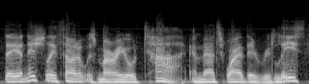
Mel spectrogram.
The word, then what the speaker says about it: Mariota: to the mainland pronunciation but Marcus said it was Mariota not Mariota but you still have to get the time there but Mariota but many including the duck announcer is still saying Mariota and but those of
